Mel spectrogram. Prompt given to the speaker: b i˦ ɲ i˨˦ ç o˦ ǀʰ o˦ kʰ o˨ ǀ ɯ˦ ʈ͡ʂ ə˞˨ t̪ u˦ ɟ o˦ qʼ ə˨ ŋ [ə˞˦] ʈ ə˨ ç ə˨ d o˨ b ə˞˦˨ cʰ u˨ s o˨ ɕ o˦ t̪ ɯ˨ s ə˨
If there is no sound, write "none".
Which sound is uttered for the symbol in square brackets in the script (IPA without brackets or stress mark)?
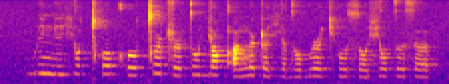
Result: ə˦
